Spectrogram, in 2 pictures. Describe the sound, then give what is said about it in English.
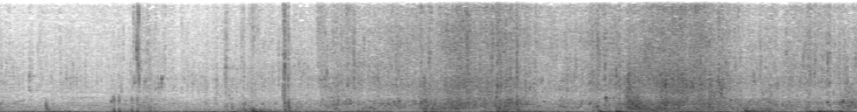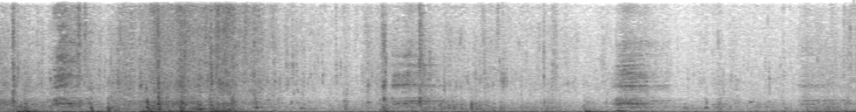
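Someone climbs into a boat on the water, with sloshing, hissing water noise and scattered knocks and bumps over a steady, wind-like wash. No voices can be heard. “You can't just climb into my boat.”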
